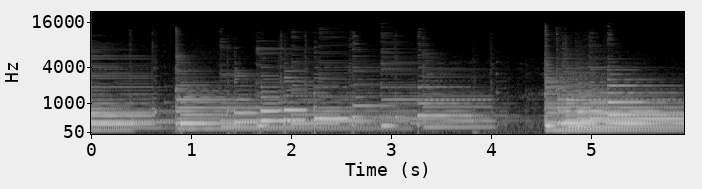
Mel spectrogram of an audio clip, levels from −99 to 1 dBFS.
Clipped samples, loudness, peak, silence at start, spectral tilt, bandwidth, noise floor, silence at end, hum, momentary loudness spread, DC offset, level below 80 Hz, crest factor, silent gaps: under 0.1%; -32 LUFS; -16 dBFS; 0 s; -9 dB/octave; 7.8 kHz; -58 dBFS; 0 s; none; 12 LU; under 0.1%; -66 dBFS; 16 dB; none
